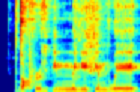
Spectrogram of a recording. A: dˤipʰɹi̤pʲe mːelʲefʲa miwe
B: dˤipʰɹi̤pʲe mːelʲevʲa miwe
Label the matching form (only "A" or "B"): A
